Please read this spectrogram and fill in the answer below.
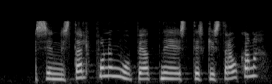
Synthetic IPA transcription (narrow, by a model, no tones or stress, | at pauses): sɪnːɪst̪ɛlpʰɔnʏmɔɣpjat̪̚nɪst̪ɪr̥cɪ̥st̪ɾaːwkanːa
